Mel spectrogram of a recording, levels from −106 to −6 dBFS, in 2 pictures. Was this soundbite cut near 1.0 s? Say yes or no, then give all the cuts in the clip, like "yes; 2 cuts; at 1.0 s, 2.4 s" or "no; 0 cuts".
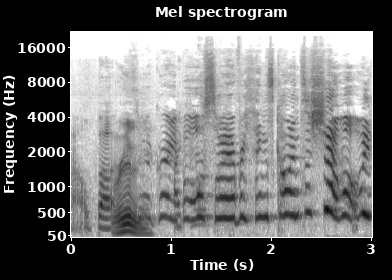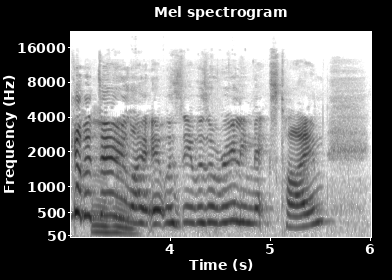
yes; 1 cut; at 1.0 s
